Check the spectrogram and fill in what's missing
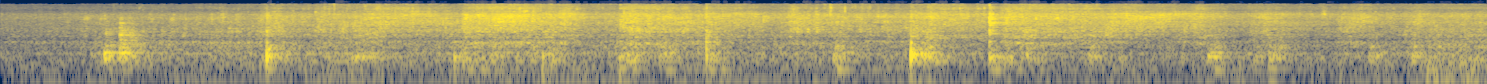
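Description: Ripe tomatoes and garlic sautéing in a pan for a village-style mutton kuzhambu, a steady close sizzle broken by sharp clicks and scrapes of a spoon stirring at irregular intervals, with no talking.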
